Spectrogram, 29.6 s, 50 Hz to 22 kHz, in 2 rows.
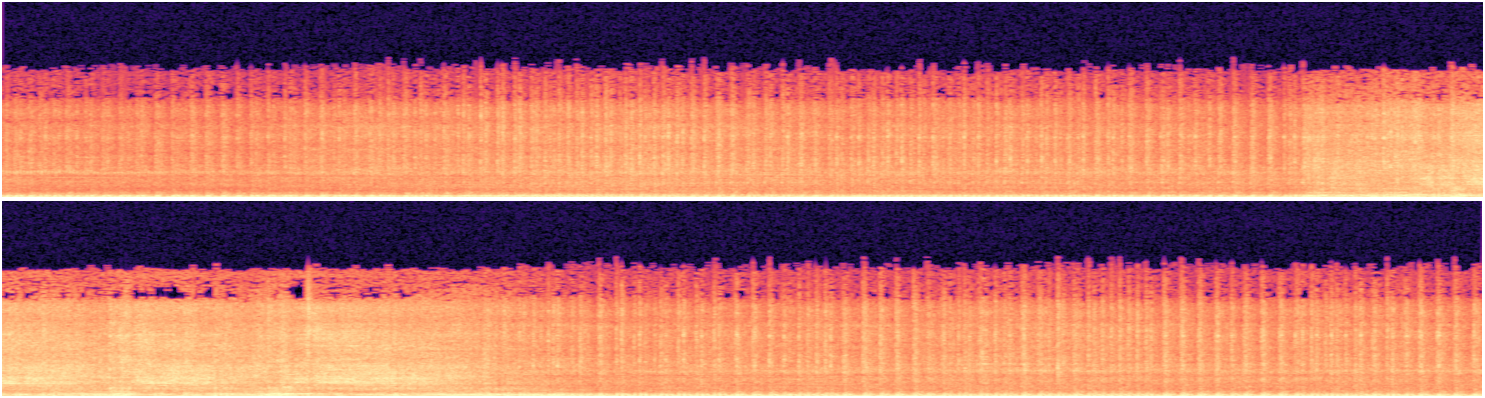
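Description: Freshly rebuilt 600 CFI two-stroke twin of a 2011 Polaris Rush snowmobile running steadily at idle on its first run after the rebuild. From about the middle of the clip for some seven seconds it is revved up and down several times, then it settles back to idle.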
